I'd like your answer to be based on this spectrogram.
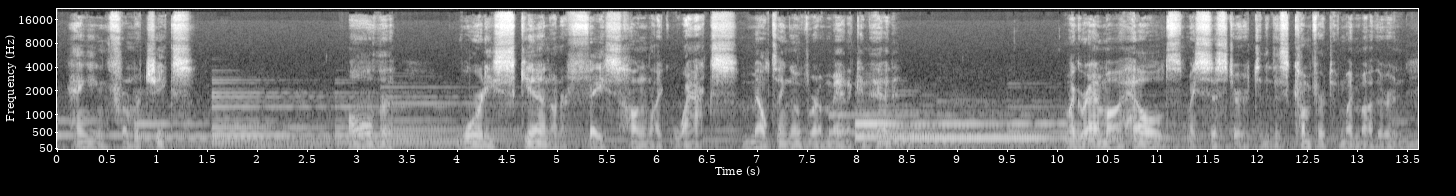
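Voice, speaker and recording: Grumpy wounded narrator, first-person audio drama, low pitch, wry, reflective, loud guitar behind. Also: male voice. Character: grumpy, wounded bookstore manager recalling his family.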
